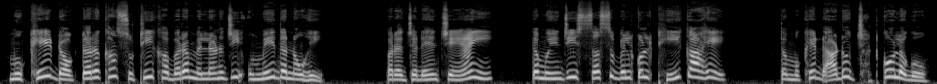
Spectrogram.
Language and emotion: Sindhi, surprised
